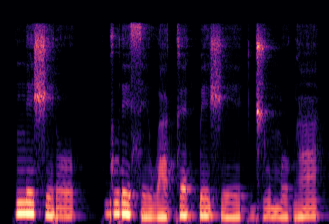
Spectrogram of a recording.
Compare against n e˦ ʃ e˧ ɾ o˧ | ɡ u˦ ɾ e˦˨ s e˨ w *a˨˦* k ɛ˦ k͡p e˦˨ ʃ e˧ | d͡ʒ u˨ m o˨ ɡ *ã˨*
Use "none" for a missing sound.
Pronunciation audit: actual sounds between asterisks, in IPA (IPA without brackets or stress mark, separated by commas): a˨˦, ã˧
